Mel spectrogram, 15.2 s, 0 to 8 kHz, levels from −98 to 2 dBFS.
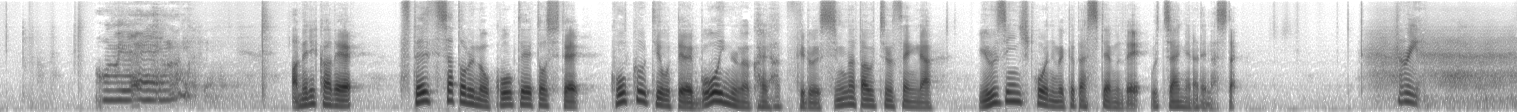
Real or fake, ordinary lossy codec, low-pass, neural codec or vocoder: fake; none; none; codec, 16 kHz, 1 kbps, FunCodec, trained on LibriTTS, 50 frames a second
